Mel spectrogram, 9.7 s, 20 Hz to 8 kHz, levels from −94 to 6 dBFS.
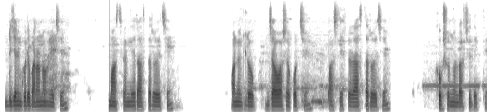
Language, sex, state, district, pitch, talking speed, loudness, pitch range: Bengali, male, West Bengal, Jalpaiguri, 105 Hz, 130 wpm, -26 LUFS, 100-110 Hz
